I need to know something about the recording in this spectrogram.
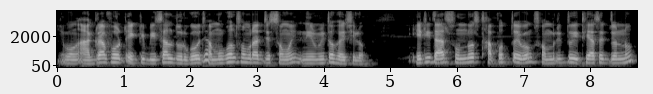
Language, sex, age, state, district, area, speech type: Bengali, male, 45-60, West Bengal, Nadia, rural, spontaneous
